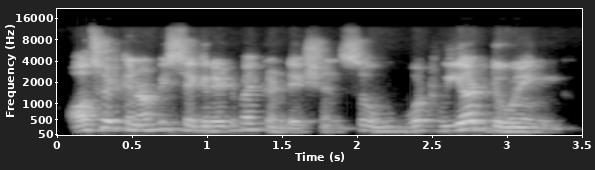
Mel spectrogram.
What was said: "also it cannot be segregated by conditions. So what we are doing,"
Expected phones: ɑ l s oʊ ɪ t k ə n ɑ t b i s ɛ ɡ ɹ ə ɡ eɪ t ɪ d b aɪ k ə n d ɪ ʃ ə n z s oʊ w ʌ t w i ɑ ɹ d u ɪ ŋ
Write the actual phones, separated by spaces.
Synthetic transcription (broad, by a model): ɑ l s oʊ ɪ t k ə n ɑ t b i s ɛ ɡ ə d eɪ t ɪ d b aɪ k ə n d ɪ ʃ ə n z s oʊ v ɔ t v i ɑ ɹ d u ɪ ŋ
